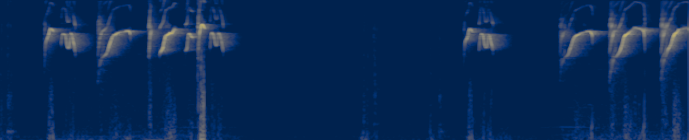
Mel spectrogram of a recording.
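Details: Lure recording of a brown-throated sunbird singing: four high, sharply rising chirps, each ending in a thin trill, then a silent gap of about two seconds, followed by another burst of four similar chirps.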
